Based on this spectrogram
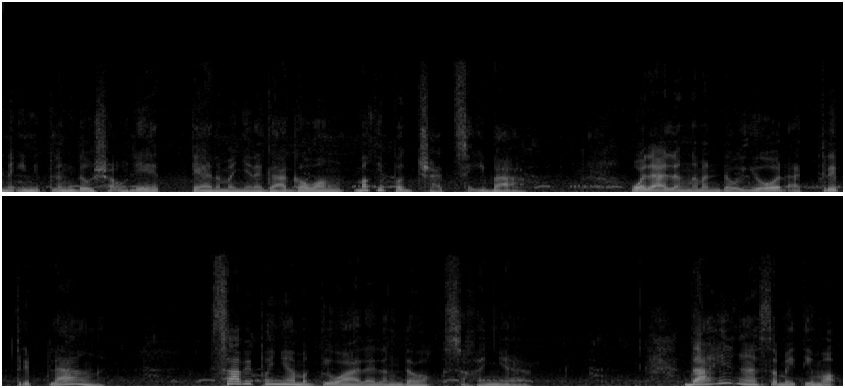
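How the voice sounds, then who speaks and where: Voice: mid-range voice, darkish tone, a little hiss or hum. Emotional first-person letter narration. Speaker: narrator reading a listener's letter.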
